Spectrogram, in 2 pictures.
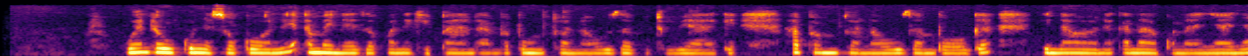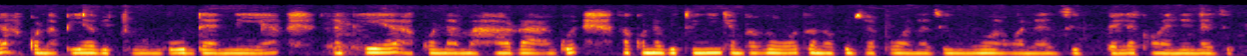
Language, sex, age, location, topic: Swahili, female, 25-35, Nakuru, finance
